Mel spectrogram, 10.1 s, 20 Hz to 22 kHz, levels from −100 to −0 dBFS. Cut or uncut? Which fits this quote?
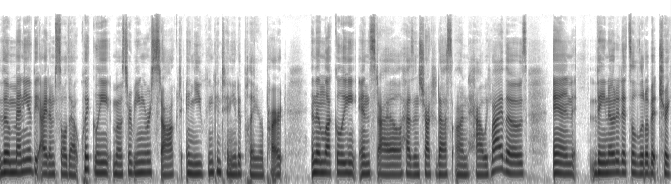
cut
